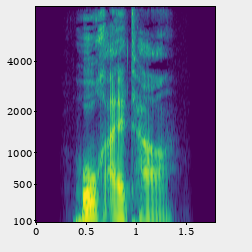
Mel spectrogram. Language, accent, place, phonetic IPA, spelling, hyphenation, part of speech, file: German, Germany, Berlin, [ˈhoːχʔalˌtaːɐ̯], Hochaltar, Hoch‧al‧tar, noun, De-Hochaltar.ogg
- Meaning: high altar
